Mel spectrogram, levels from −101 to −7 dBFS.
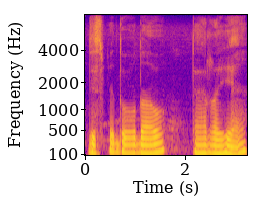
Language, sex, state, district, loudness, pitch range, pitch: Hindi, male, Uttar Pradesh, Saharanpur, -17 LUFS, 110-130 Hz, 115 Hz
